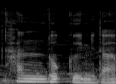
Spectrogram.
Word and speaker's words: 単独: 지민토가 단독으로 탄독입니다. 발음에 주의해 주십시오.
